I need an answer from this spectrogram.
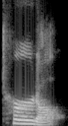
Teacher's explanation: that ER vowel and then the L after it turtle um you're gonna make that t as a D sound a super fast D sound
